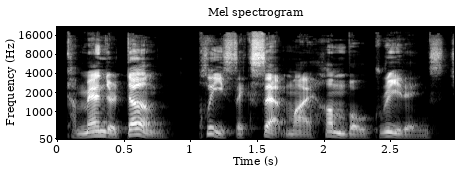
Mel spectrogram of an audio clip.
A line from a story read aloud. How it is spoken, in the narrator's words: replied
